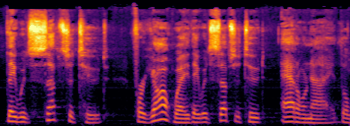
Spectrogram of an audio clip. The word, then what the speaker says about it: Yahweh: We might pronounce it Yahweh, or in the Middle Ages, we used to say Jehovah.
